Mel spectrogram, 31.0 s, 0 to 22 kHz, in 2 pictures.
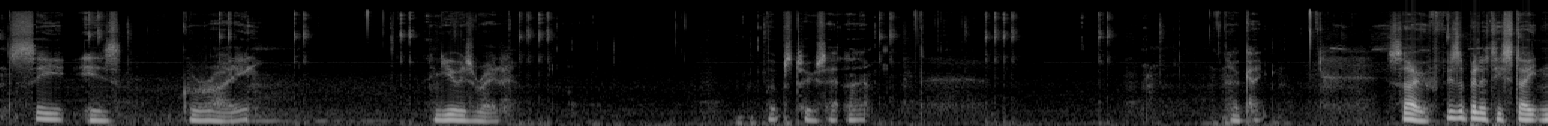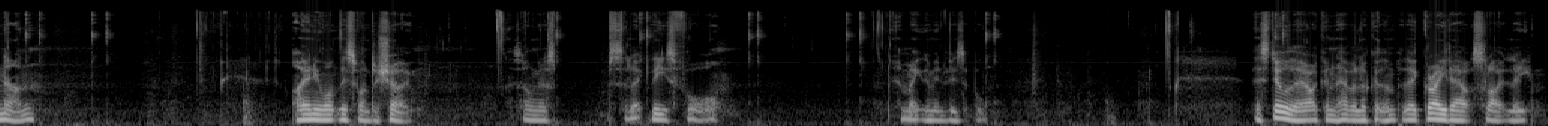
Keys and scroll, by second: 7.5 Escape, 12.3 Escape.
